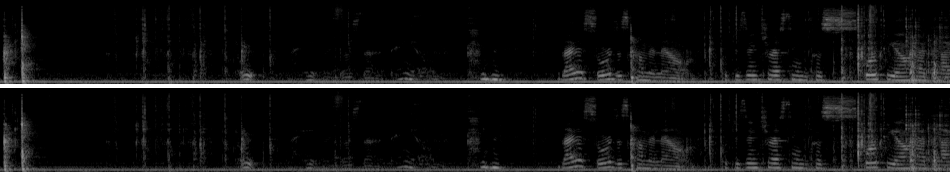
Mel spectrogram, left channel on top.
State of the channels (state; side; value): normal; both; correlation 0.53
